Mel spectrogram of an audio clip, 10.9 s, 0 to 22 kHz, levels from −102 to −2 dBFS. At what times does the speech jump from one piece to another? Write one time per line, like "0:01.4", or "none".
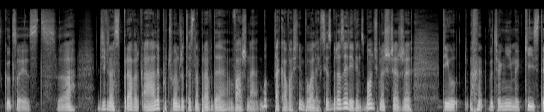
0:02.8
0:08.8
